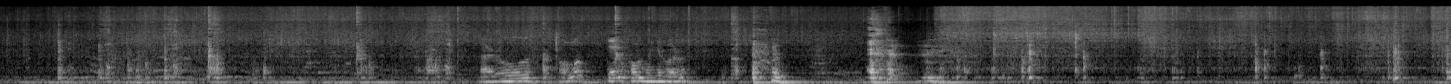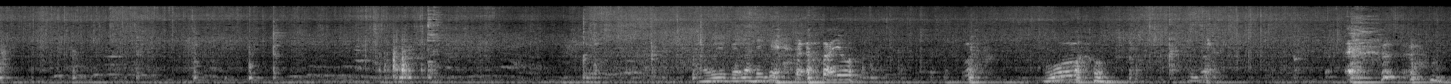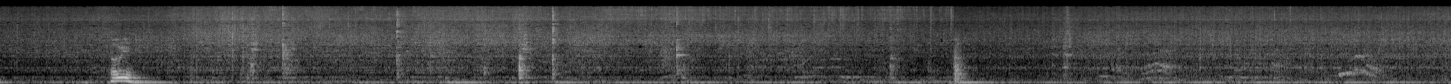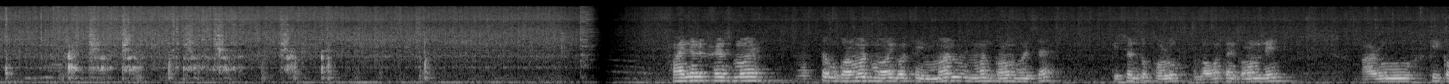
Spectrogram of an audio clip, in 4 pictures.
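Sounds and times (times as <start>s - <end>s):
onions sizzling in oil: 0.0s - 58.0s
spoon scraping metal pan: 44.2s - 47.0s.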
